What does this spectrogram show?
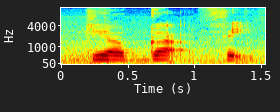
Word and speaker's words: geography: We have geography. We have the phonetic composition. We have also the stress pattern. The primary stress is on the second syllable, indicated again by the little symbol before D. So geography.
